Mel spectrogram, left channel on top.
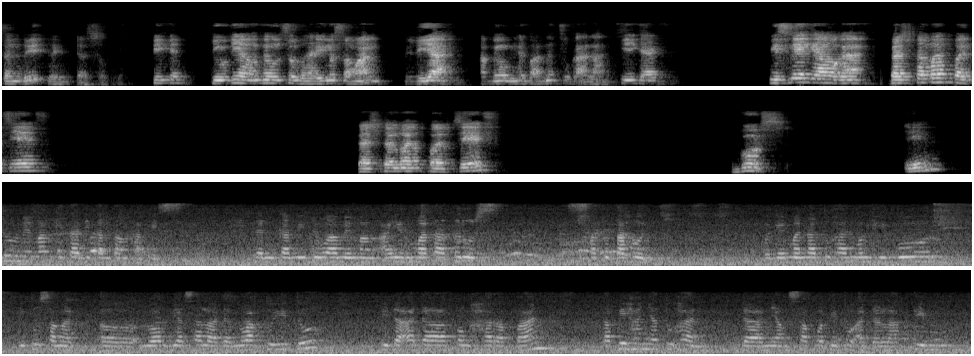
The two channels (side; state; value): both; different; correlation 0.00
